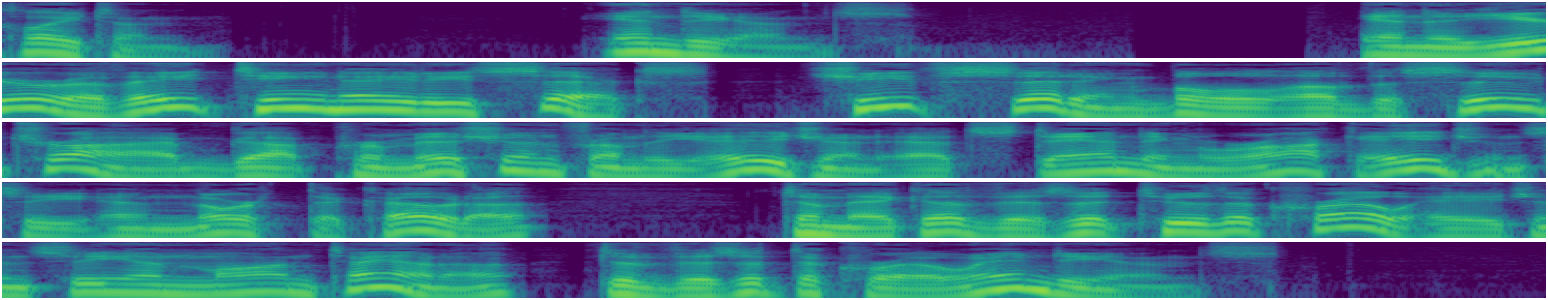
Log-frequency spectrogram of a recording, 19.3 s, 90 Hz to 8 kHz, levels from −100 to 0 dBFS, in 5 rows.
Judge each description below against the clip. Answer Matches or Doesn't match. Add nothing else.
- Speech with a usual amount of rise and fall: Doesn't match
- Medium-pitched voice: Doesn't match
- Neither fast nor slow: Doesn't match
